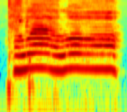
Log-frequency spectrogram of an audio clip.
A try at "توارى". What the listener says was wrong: Not too long, yeah? Say توارى.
